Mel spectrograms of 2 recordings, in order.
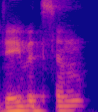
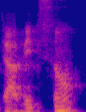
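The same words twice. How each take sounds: First: The name is said with an English pronunciation. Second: The name is said with a local Haitian pronunciation.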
